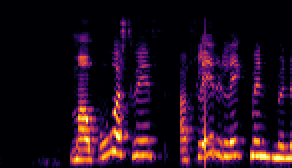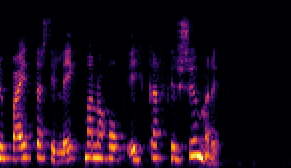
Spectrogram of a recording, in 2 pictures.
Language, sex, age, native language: Icelandic, female, 40-49, Icelandic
